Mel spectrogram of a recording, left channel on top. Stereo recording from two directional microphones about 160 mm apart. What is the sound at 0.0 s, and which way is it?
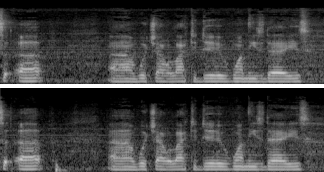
Speech, 30° right (ahead or behind).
